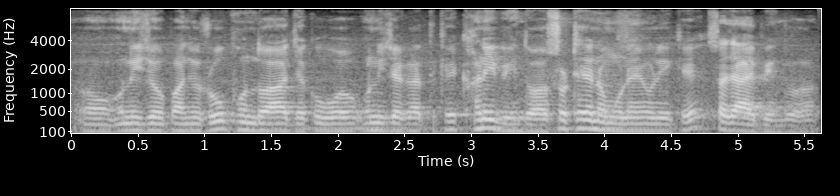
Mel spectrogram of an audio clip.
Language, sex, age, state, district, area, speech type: Sindhi, male, 30-45, Uttar Pradesh, Lucknow, rural, spontaneous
